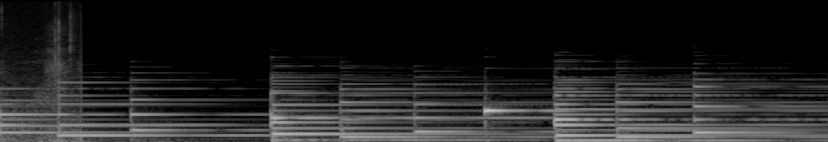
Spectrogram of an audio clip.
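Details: Soft electric piano chords ring out and fade, with no animal calls heard.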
